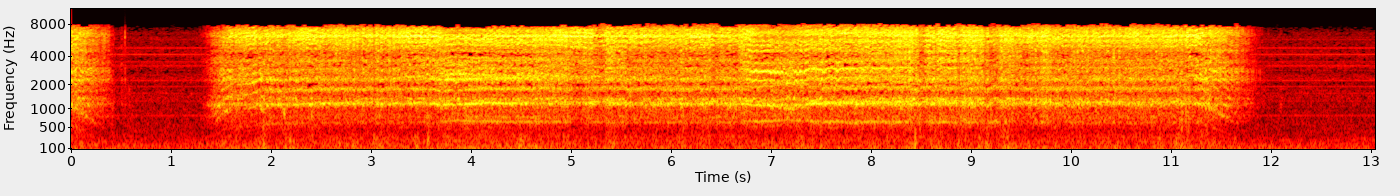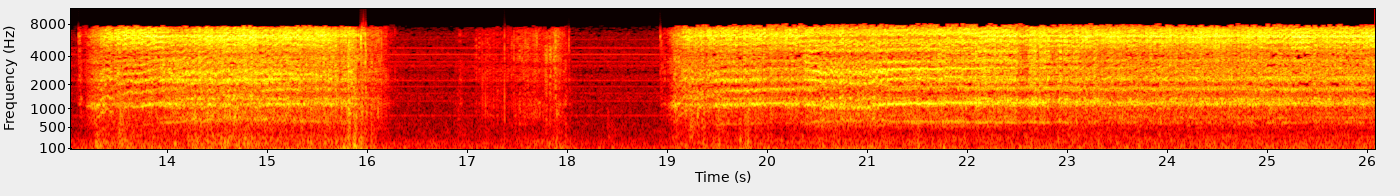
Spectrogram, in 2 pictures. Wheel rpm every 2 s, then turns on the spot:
30, 150, 160, 160, 160, 140, 30, 150, 30, 40, 150, 160, 160.
none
